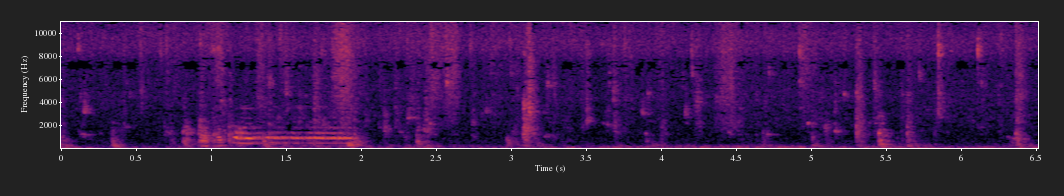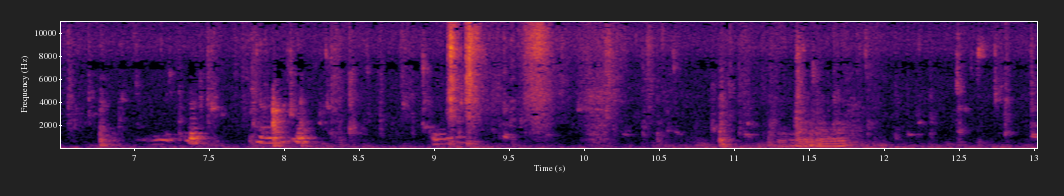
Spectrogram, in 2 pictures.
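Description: A hen clucks and croons softly close by.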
